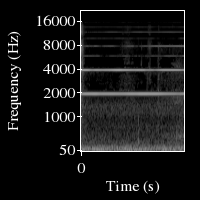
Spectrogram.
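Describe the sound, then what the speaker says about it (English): Low air pressure warning buzzer in a truck's air brake system, a continuous electronic tone with two steady high pitches sounding throughout over a faint low rumble. "my low air warning light and buzzer came on no lower than 55 PSI"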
